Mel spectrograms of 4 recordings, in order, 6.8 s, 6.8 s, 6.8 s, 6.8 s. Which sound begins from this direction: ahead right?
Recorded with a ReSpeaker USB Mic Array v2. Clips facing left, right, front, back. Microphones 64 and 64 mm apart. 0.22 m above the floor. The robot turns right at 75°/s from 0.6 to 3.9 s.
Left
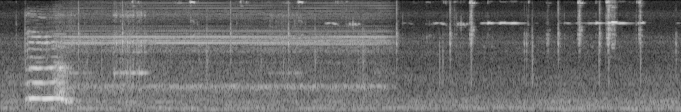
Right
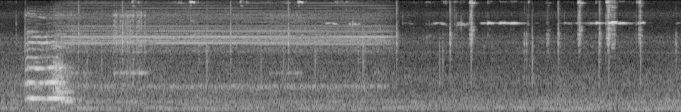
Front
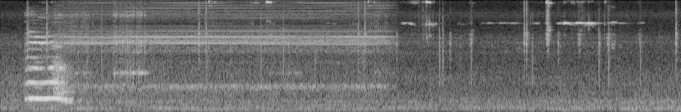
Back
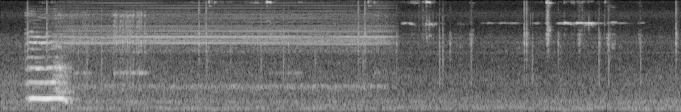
A shout, at 0.2 s.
